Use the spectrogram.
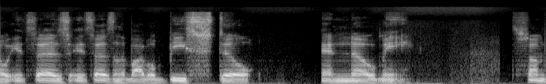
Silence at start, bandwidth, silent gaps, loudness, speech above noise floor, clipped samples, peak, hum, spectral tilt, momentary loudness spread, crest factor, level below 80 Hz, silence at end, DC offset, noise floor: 0 s; 16 kHz; none; -14 LUFS; 33 dB; under 0.1%; 0 dBFS; none; -4.5 dB/octave; 9 LU; 14 dB; -32 dBFS; 0 s; 0.5%; -47 dBFS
